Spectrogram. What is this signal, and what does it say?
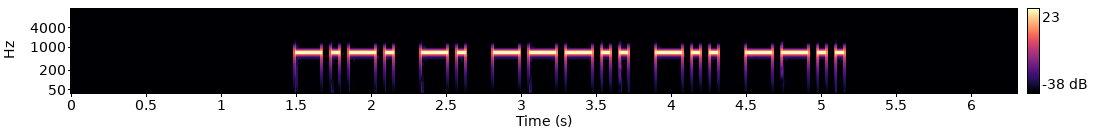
Morse code, heard as a keyed tone, about 20 wpm, 700 Hz. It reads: CN8DZ
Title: DXCC-100 Call Signs - 5 Characters - 20wpm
